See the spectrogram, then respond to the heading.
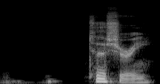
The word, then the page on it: tertiary: Australian English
